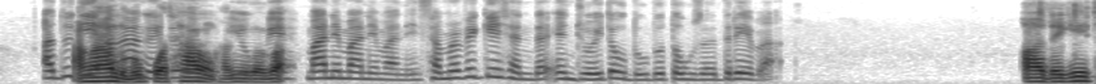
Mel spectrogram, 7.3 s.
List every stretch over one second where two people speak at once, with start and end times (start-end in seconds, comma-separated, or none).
0.6-1.9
